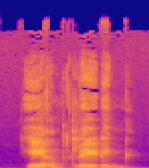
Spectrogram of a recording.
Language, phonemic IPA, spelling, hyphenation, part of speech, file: Dutch, /ˈɦeː.rə(n)ˌkleː.dɪŋ/, herenkleding, he‧ren‧kle‧ding, noun, Nl-herenkleding.ogg
- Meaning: men's wear, men's clothes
